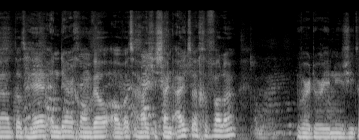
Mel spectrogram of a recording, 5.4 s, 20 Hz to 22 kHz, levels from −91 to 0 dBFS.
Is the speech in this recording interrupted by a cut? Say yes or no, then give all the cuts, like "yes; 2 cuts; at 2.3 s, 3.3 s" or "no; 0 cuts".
yes; 1 cut; at 3.7 s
